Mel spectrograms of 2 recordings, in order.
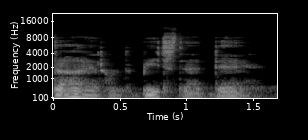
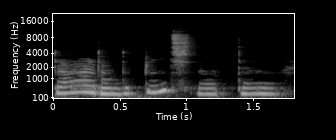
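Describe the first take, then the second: First: It is said in the speaker's own natural voice. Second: It is said in a put-on, innocent character voice. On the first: "in your normal voice" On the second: "with the V V voice"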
